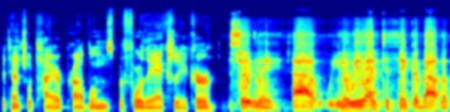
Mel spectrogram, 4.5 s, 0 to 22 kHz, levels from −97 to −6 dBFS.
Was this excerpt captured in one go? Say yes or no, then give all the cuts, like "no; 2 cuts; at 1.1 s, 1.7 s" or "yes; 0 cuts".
yes; 0 cuts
